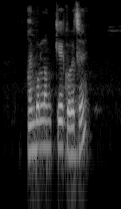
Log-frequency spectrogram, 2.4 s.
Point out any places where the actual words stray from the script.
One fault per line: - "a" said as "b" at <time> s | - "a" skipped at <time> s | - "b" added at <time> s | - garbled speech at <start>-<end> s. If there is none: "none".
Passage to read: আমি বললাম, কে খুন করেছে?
- "খুন" skipped at 1.2 s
